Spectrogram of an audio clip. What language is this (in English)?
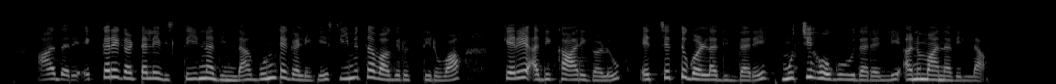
Kannada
